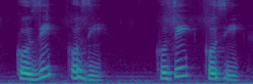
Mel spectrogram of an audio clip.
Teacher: there's an accent on the last i in both of those words so you need to rise up at the end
